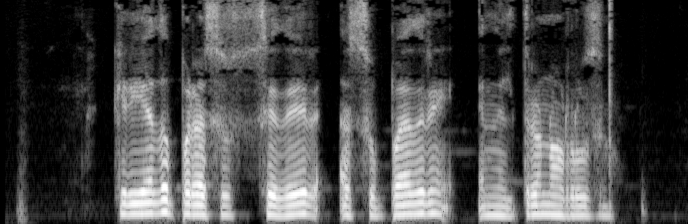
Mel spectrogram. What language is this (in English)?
Spanish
